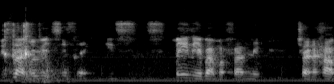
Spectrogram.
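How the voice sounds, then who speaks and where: A man talks at a very fast pace. He has a Birmingham accent. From England, Birmingham. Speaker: business team member. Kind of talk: self-introduction. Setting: video call. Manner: halting, repetitive.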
